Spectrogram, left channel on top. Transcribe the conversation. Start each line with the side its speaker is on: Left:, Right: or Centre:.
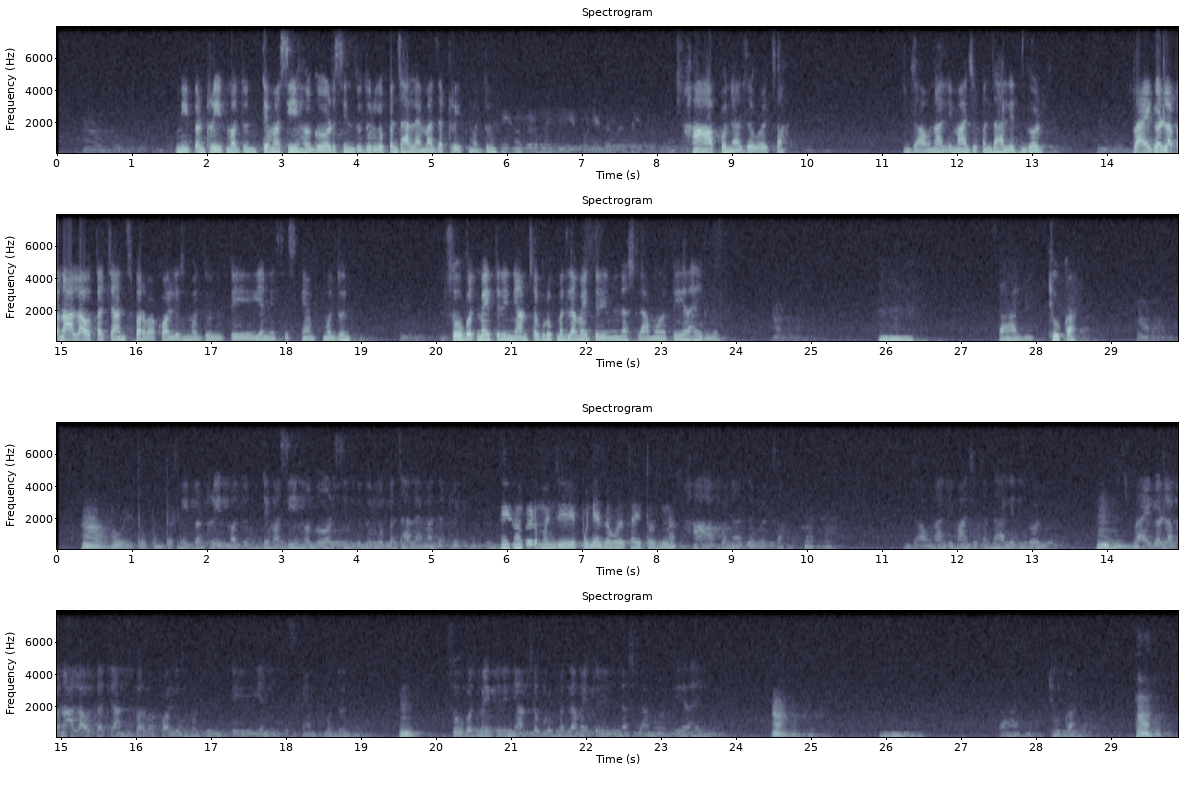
Right: हा होय तो पण तसाच
Left: मी पण ट्रीप मधून तेव्हा सिंहगड. सिंधुदुर्ग पण झालाय माझा. ट्रेकमधून
Right: सिंहगड म्हणजे पुण्या जवळच आहे. तोच ना,
Left: हा पुण्याजवळचा
Right: हम हम.
Left: जाऊन आले माझे पण झालेत गड,
Right: हम्म हम्म
Left: रायगडला पण आला होता. आता चान्स परवा कॉलेज मधून, ते एनएस एस कॅम्प मधून.
Right: हम्म
Left: सोबत मैत्रिणी आमच्या ग्रुप मधल्या मैत्रिणी नसल्यामुळे ते राहिले.
Right: हा हा हा हा.
Left: हम्म चालेल ठेऊ का.
Right: हा हा.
